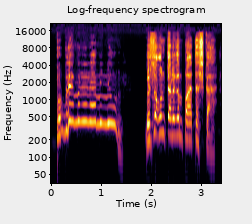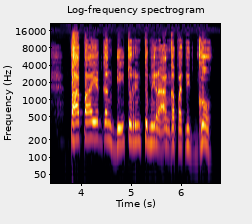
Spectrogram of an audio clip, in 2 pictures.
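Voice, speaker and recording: A stubborn husband in a radio drama, firm and insistent. His voice sits somewhat high for a man and is recorded very dry. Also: big pitch swings, normal speed, no echo, exaggerated voice. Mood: stubborn, defensive.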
